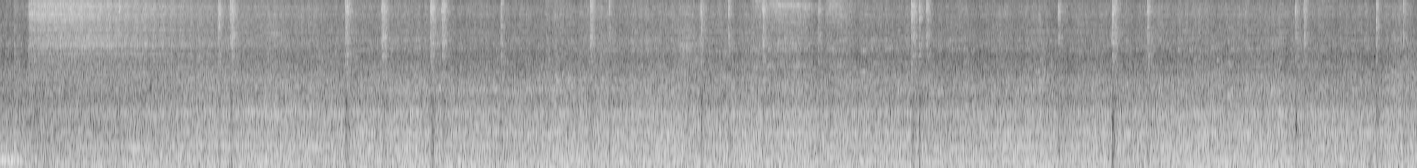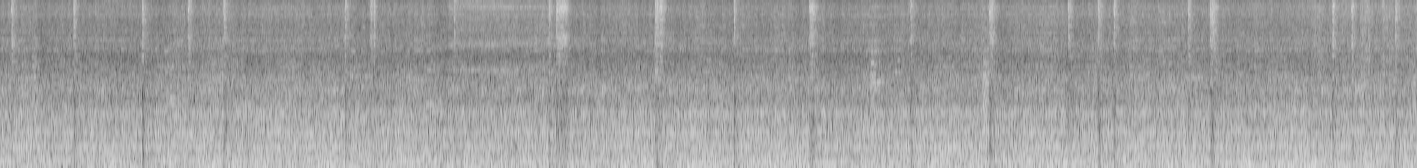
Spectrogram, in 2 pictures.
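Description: Grain train's covered hopper cars rolling past: a steady rumble of steel wheels on rail, with frequent sharp clicks.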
